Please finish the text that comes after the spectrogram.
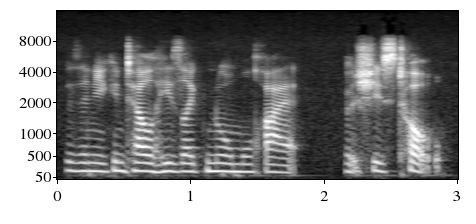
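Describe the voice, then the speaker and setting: A woman's voice: on the low side, little pitch movement, moderate pace, fairly bright tone. A young Australian woman chatting casually while streaming a game, rambling with lots of fillers.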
